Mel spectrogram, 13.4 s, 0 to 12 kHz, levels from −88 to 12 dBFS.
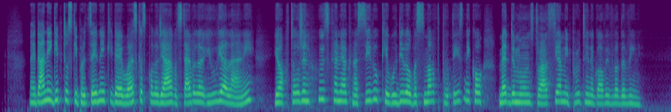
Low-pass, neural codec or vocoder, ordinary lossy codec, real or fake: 10.8 kHz; codec, 16 kHz in and 24 kHz out, 0.4 kbps, LongCat-Audio-Codec, two codebook decoder; none; fake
